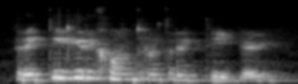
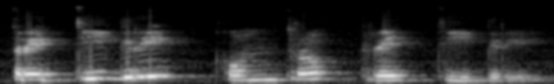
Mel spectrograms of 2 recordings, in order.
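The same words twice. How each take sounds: First: The phrase is said at a fast pace. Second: The phrase is said at a slow, careful pace. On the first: "when you start to repeat a little bit faster" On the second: "as I have pronounced, it might seem a little bit easy"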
